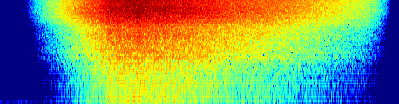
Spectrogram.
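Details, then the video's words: A snake in a textbook listening exercise, a single breathy hiss of about two and a half seconds, rising quickly to full strength and then slowly dying away, bright and high with no tonal parts. "That sound is a snake."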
